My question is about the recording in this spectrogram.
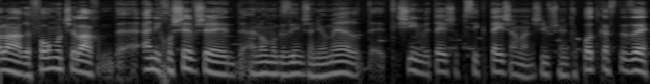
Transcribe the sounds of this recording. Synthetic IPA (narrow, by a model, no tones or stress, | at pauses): olaʁefo̞ʁmotʃe̞laχaniχo̞ʃe̞vʃea̰nlo̞maɡzimʃeanio̞me̞ʁt̪i̥ʃimvete̞jʃapsikte̞jʃamaːnaʃimʃoimt̪apo̞d̥̪kastaze̞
